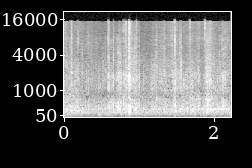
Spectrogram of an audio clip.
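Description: Clear plastic packaging crinkling in irregular crackles as it is handled.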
